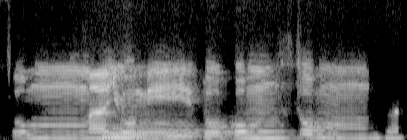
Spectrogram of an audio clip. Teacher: Nah, cuman di sini yang saya mau tekankan di izhar syafawi di sini adalah membacanya secara jelas mim. Jadi tidak boleh kita tekan, tidak boleh kita dengungkan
